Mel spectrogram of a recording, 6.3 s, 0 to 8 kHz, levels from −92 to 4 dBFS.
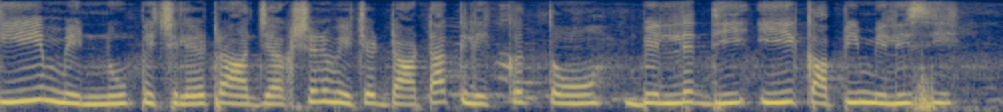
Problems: none marked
